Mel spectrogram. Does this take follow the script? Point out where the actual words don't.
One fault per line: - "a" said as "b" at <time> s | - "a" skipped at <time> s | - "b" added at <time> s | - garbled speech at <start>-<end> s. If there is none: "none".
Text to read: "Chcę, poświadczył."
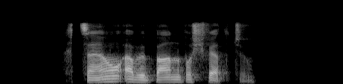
- "aby pan" added at 1.2 s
